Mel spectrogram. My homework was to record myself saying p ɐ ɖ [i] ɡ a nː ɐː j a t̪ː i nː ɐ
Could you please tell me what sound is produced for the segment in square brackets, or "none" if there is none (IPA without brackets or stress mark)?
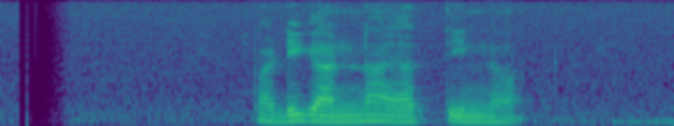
i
